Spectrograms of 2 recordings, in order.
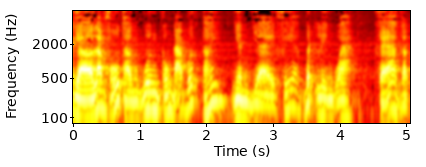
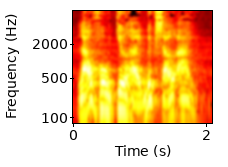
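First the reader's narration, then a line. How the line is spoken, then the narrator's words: Cold laughing old man. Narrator (Vietnamese): Trung Nam Quái Đạo Như Ngộ cười lạnh lùng nói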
